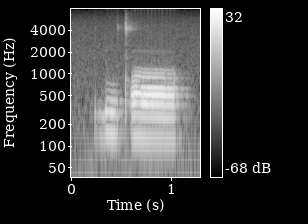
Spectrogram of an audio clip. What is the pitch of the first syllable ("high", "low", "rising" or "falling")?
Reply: high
